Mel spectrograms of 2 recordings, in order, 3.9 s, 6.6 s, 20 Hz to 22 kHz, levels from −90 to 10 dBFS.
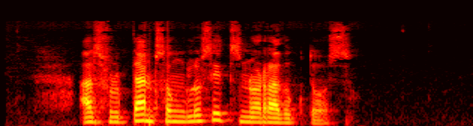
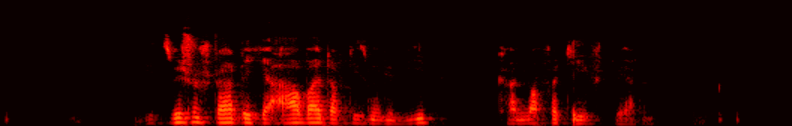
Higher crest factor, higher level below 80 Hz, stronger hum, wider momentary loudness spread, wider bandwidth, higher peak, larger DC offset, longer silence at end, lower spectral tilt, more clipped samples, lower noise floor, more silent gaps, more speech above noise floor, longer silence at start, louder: about the same, 22 dB vs 22 dB; first, -56 dBFS vs -82 dBFS; neither; about the same, 17 LU vs 16 LU; first, 11.5 kHz vs 9.6 kHz; first, 0 dBFS vs -22 dBFS; neither; second, 1.05 s vs 1.35 s; about the same, -6 dB/octave vs -5.5 dB/octave; neither; second, -72 dBFS vs -88 dBFS; second, none vs 4.04-4.08 s; first, 52 dB vs 46 dB; second, 0.65 s vs 1.25 s; first, -20 LUFS vs -42 LUFS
